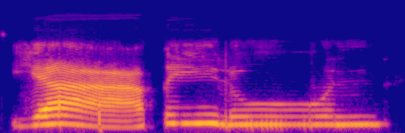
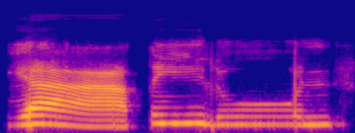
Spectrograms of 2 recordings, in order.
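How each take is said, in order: Both takes have the same delivery.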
